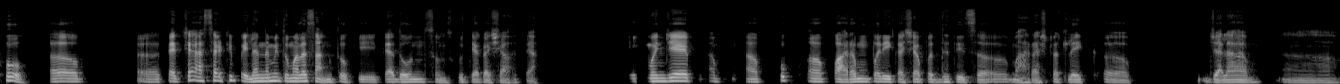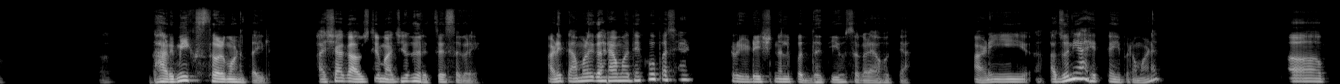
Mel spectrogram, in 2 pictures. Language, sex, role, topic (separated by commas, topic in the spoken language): Marathi, male, guest, तुझ्या बालपणात दोन संस्कृतींचा संगम कसा अनुभवला?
